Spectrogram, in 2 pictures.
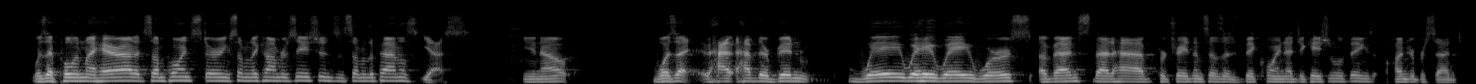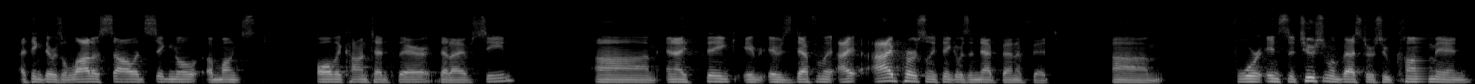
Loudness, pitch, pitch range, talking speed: -31 LUFS, 130 Hz, 115-150 Hz, 175 wpm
